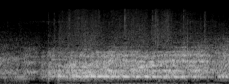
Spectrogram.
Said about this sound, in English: Howler monkeys. Even if you don't see them at first, you are sure to hear them. With calls that carry 5 kilometres, they're the loudest land animals in the world.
